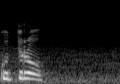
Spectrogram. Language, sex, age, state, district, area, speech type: Gujarati, female, 30-45, Gujarat, Surat, urban, read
